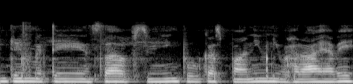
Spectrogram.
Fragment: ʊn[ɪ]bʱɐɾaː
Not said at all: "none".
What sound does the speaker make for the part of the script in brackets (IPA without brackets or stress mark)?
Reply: i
